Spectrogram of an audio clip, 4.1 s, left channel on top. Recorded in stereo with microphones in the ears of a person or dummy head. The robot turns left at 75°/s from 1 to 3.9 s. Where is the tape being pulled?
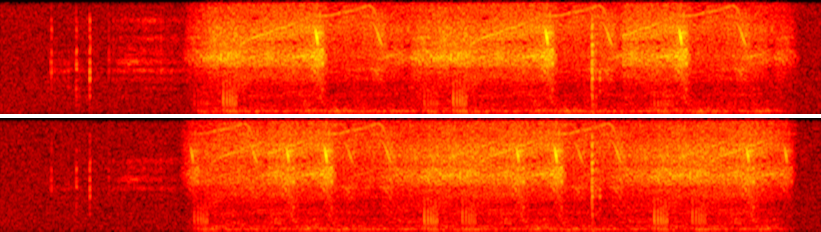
30° left (ahead or behind); by 3.1 s 10° right (ahead or behind).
